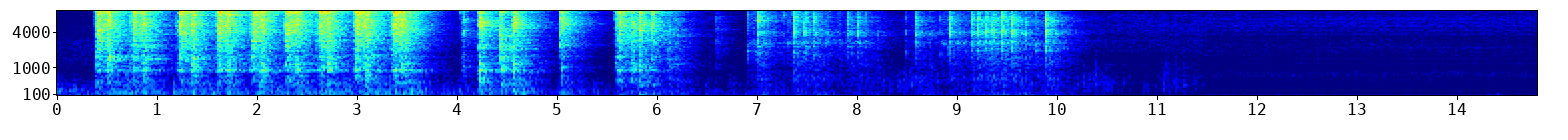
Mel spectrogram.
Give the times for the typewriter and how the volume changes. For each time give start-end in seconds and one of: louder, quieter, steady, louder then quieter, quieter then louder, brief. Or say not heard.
0.3-10.2 quieter.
